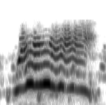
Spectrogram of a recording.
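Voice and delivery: high-pitched mock scream, held back in volume; squealed call, not full force; retold scream. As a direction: imitate a desperate yell to stop someone. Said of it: "screaming at the top of my lungs".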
